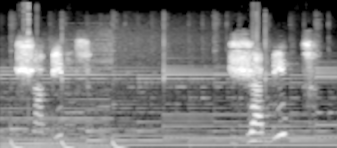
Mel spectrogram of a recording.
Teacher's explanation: Two vowels in front of each other. What will be the consequence? First vowel gets cancelled, takes the form of an apostrophe, join the word.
